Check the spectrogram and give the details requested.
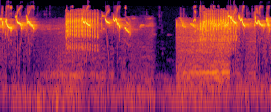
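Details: Vocal wingko cinereous tit, goaded into fight singing against a white-eye, gives quick high downslurred chirps between two long rasping buzzy bursts, with a brief silent gap just after three seconds.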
